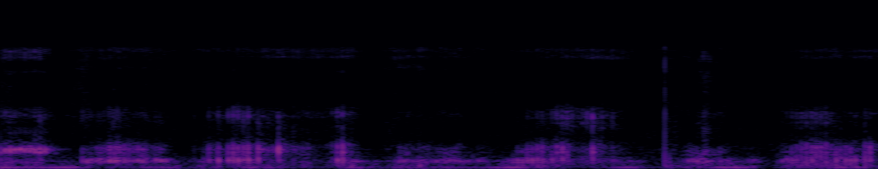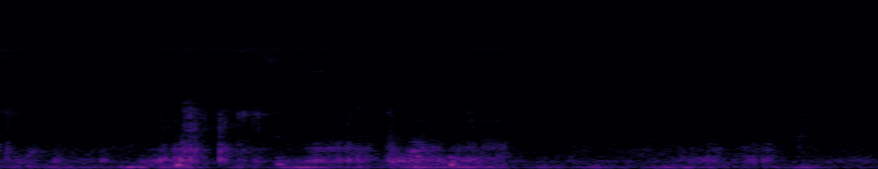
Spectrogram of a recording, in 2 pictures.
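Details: Purring Cornish Rex cat being petted: a continuous low, throaty rumble in regular rhythmic pulses about every second, steady throughout, with a few faint clicks and rustles.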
